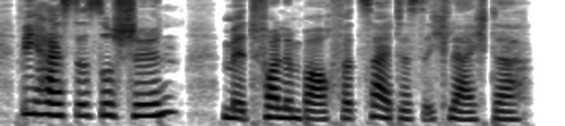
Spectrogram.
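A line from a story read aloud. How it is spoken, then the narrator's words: Plain. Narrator (German): sagte ich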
